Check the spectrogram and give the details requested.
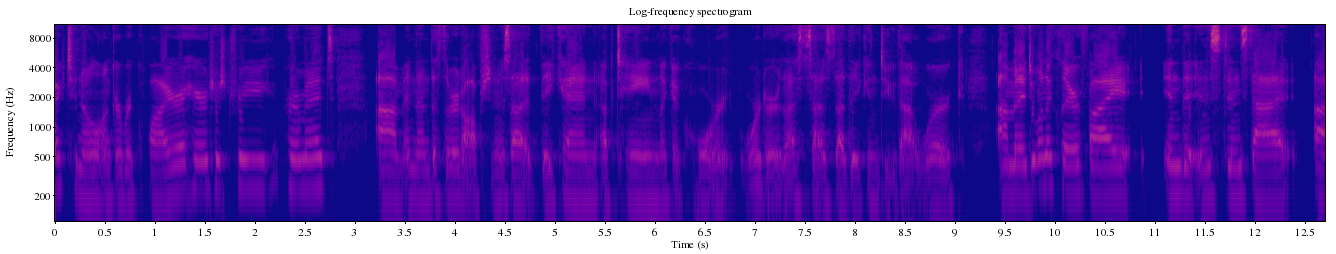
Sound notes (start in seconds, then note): none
